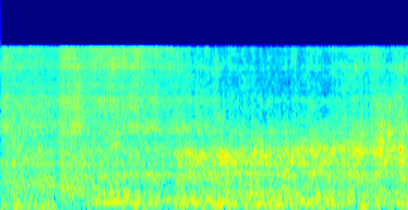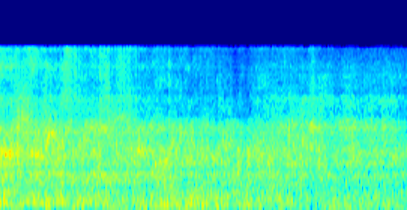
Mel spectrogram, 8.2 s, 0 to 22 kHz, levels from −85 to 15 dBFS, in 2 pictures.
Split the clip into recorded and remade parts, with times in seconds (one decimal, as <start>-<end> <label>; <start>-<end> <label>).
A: 0.0-7.4 remade; 7.4-8.2 recorded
